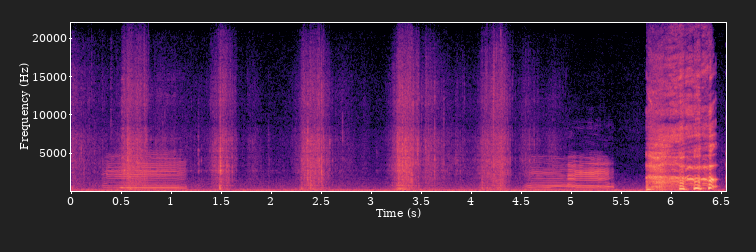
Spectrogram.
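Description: Goats in a field bleat twice, two wavering calls a few seconds apart, with soft rustling thumps in between and a sudden loud, noisy burst at the very end.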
